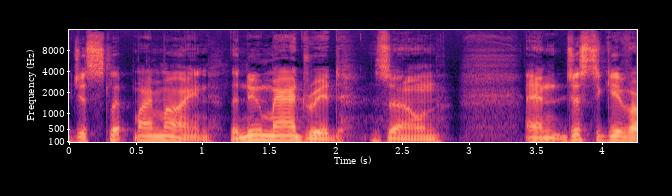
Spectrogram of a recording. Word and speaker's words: New Madrid: Earlier, I referred to the earthquake zone in the Midwest as the New Madrid zone.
